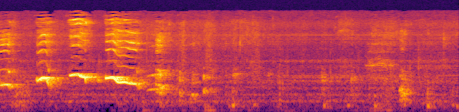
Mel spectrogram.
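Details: Three-week-old Gordon Setter puppies cuddling indoors, giving a run of high whining squeals, several rising-then-falling cries in quick succession at the start, then softer scattered whimpers and small grunts.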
